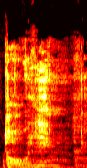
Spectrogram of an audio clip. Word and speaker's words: Douyin: Douyin.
